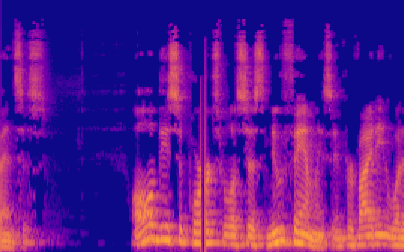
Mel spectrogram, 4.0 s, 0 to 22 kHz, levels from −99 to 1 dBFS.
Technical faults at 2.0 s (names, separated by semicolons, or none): gap at a join of encoded pieces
